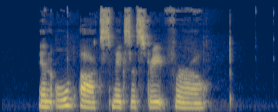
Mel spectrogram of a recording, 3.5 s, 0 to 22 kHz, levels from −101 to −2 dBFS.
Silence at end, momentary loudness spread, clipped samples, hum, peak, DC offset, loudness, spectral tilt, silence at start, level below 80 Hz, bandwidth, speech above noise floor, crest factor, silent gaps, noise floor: 0.9 s; 7 LU; under 0.1%; none; -8 dBFS; under 0.1%; -24 LUFS; -3.5 dB/octave; 0.5 s; -68 dBFS; 16.5 kHz; 46 dB; 18 dB; none; -70 dBFS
